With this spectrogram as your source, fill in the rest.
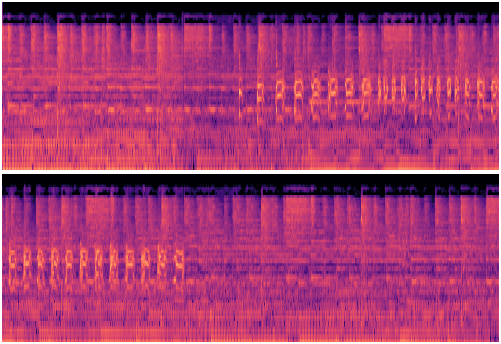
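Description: Turkey calls blown by a hunter settled into a spot by a wheat field with decoys set out on an evening hunt, a run of rapid, fairly loud yelping notes in the middle over constant background noise.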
